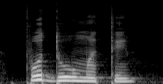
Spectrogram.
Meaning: to think
- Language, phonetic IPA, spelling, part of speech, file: Ukrainian, [poˈdumɐte], подумати, verb, Uk-подумати.ogg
